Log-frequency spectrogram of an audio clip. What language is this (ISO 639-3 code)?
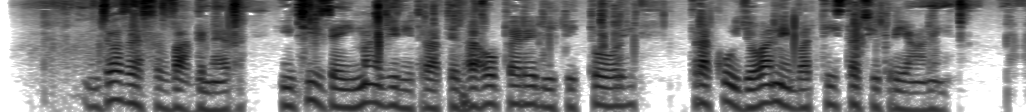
ita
